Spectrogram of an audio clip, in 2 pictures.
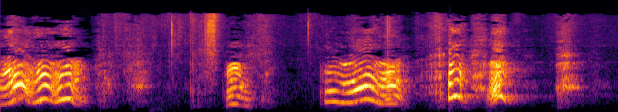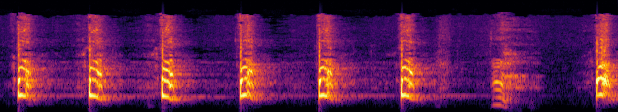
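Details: Happy dogs barking for fun: opening wavering, warbled yowls, then a steady run of short, sharp barks repeated roughly every half second to second.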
